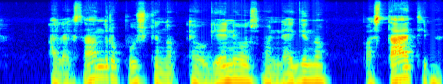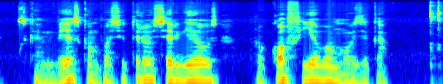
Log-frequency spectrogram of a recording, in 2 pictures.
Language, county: Lithuanian, Telšiai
